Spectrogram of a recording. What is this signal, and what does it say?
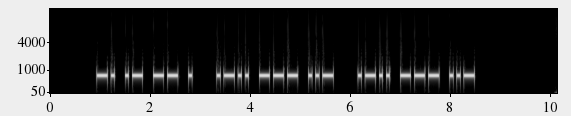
Morse code, heard as a keyed tone, about 17 wpm, 700 Hz. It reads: NAME LOU LOU
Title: Practice QSO - Exchange 1 - Beginning - 17wpm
